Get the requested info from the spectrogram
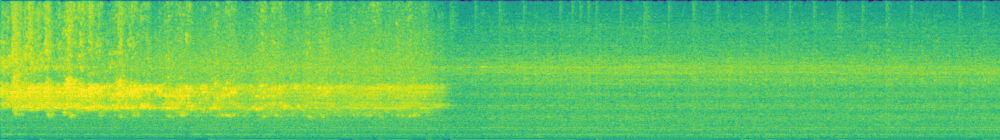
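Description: A car engine idling, heard from inside the cabin, with a loud high squeal over it that cuts off suddenly about four and a half seconds in, leaving a steady low hum.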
